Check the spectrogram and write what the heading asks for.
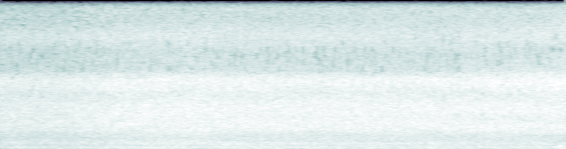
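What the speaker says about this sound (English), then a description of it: "And this is Hurricane Falls." Hurricane Falls in Tallulah Gorge pours into the river below with heavy flow, a steady broadband roar of rushing water that stays constant and close, with no voices.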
